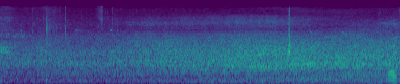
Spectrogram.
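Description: Road traffic noise: a steady rushing that slowly swells louder over the first three seconds or so, as a vehicle approaches.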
